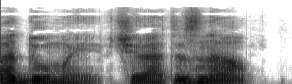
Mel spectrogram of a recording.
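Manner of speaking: ordinary delivery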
